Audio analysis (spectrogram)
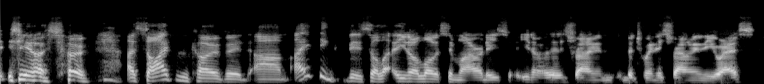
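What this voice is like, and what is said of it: Australian accent. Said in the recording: “if I didn't have a funny accent, no one would realize that I wasn't from here”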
